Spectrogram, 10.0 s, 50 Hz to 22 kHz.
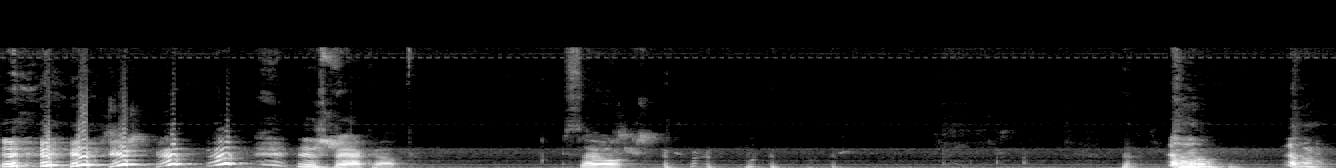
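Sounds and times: man coughing: 0:08.8 - 0:10.0.

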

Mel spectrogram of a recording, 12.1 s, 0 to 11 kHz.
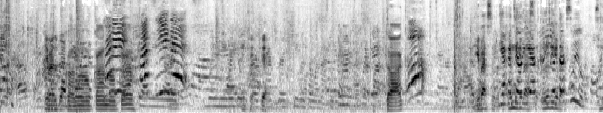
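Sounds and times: child chatter: 0:00.0 - 0:00.8, 0:02.0 - 0:04.6, 0:06.5 - 0:08.8.

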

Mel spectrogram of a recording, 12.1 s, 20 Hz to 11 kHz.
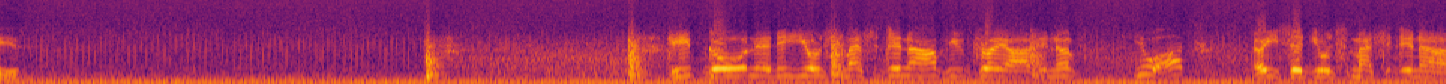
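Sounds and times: tape hum and hiss: 0:00.0 - 0:12.0.

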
